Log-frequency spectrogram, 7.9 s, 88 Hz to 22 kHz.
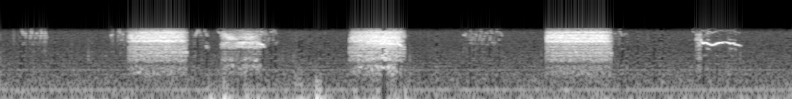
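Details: Second-brood Western barn owl chicks hatching in a nest box at Théding on 22 August 2021: four loud, harsh hisses about half a second each, spaced unevenly, plus a faint thin wavering note at the end.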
